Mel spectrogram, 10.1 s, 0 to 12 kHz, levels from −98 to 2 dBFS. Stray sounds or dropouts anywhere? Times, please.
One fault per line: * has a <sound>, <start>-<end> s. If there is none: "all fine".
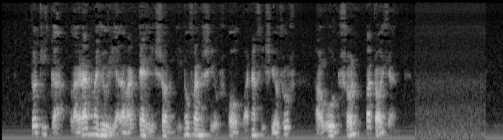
all fine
